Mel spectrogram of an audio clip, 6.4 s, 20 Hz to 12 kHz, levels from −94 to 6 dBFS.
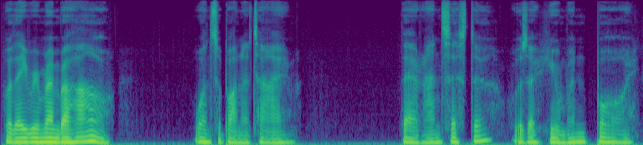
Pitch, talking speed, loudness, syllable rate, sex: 95 Hz, 130 wpm, -18 LUFS, 4.6 syllables/s, male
